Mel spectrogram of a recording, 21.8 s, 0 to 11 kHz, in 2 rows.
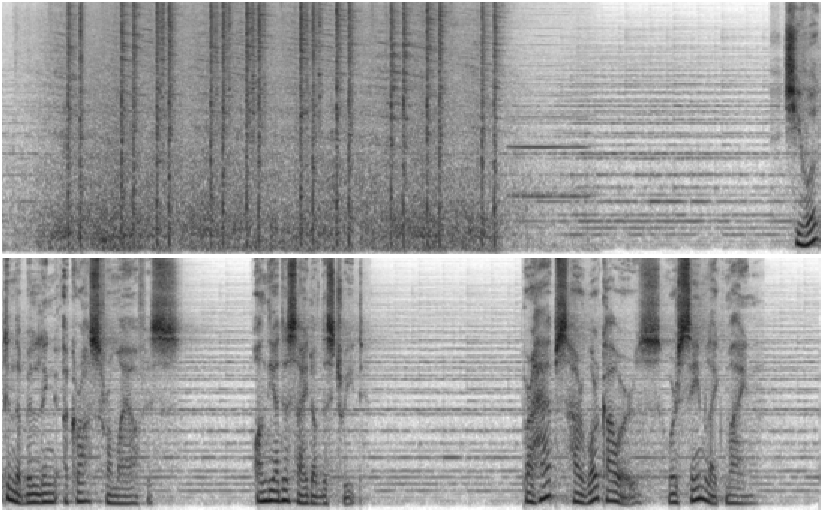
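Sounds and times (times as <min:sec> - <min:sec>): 
train rumbling along the rails: 0:00.0 - 0:08.0
clickety-clack of train wheels crossing track joints: 0:00.8 - 0:06.8
speech: 0:10.6 - 0:13.4, 0:14.3 - 0:15.8, 0:17.9 - 0:21.1.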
